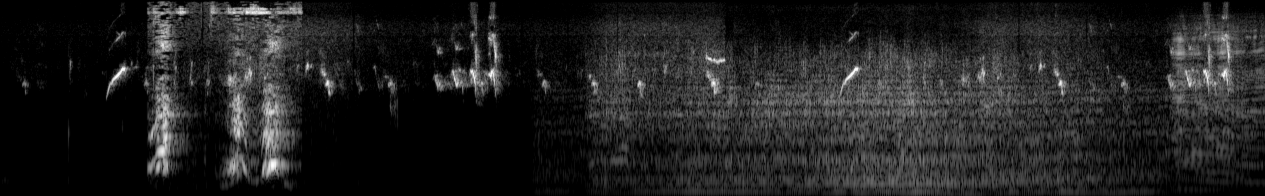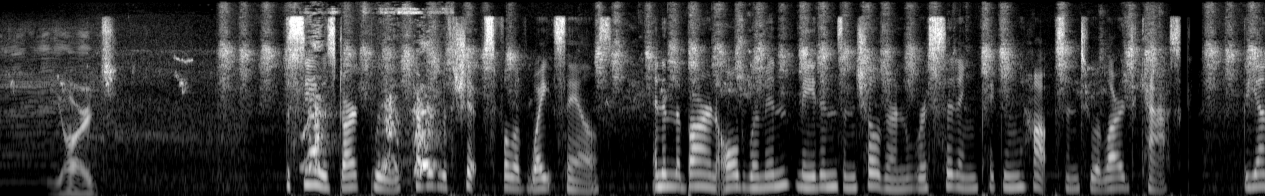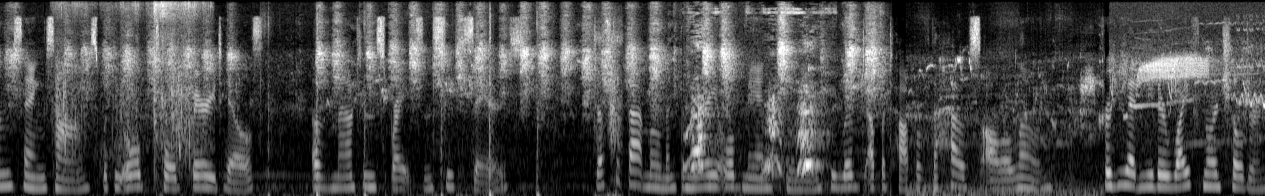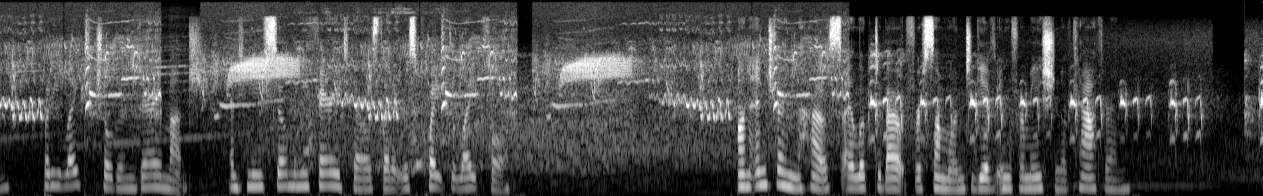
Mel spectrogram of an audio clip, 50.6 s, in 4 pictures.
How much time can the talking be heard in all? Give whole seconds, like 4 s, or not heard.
32 s.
